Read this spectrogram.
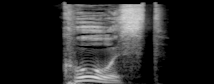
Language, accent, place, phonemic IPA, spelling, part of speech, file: German, Germany, Berlin, /ˈkoːst/, kost, verb, De-kost.ogg
- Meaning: inflection of kosen: 1. third-person singular present 2. second-person plural present subjunctive 3. plural imperative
